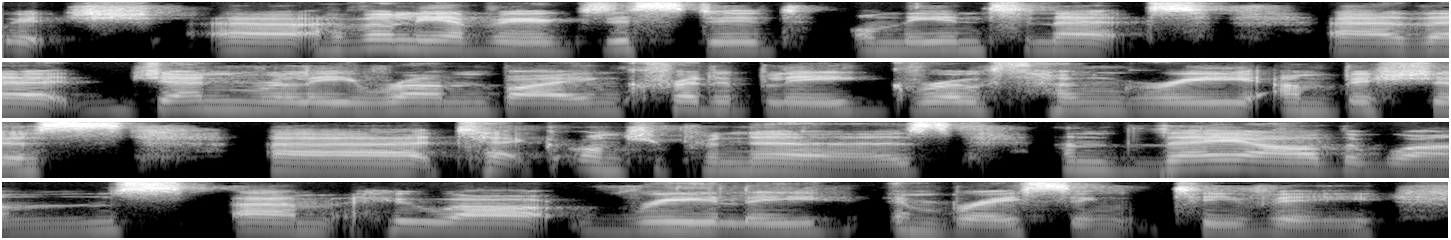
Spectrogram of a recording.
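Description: A woman's bright, sharp tone with fairly even intonation over a quiet background. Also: medium pitch for a woman, fairly slow pace. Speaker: TV industry chief executive. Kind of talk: interview.

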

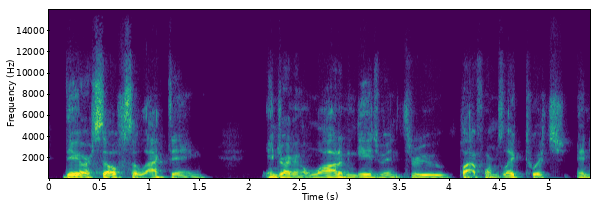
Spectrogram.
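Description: A man with an American accent speaks at a fairly low pitch, his tone dark and mellow and somewhat breathy. The recording is very clean, with a silent background. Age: 40s. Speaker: gaming company executive. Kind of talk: interview. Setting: on site at a conference.

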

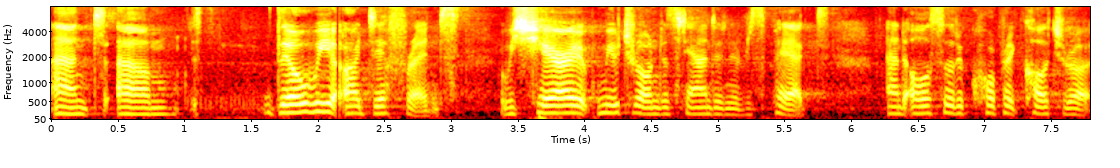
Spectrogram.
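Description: With a Japanese accent, a woman speaks at a fairly low pitch and with fairly even intonation. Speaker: strategic planner. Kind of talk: panel discussion.

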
